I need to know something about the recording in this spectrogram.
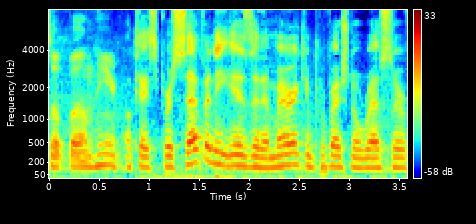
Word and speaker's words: Persephone: Persephone. Yep. Yes. That is how you Persephone.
